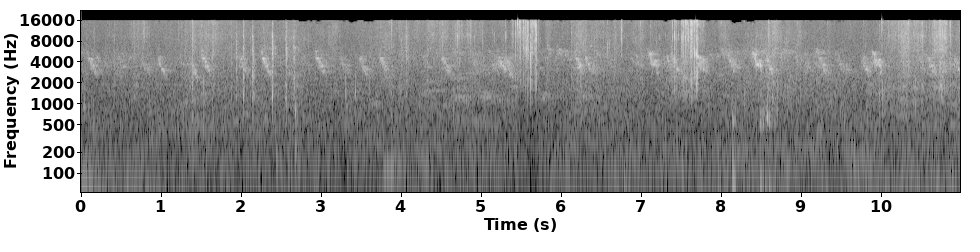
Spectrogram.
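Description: Small birds chirping on and off, over rustling and crumbling of soil and plant roots as carrots are pulled from the ground by hand, with a couple of louder rustles past the middle.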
